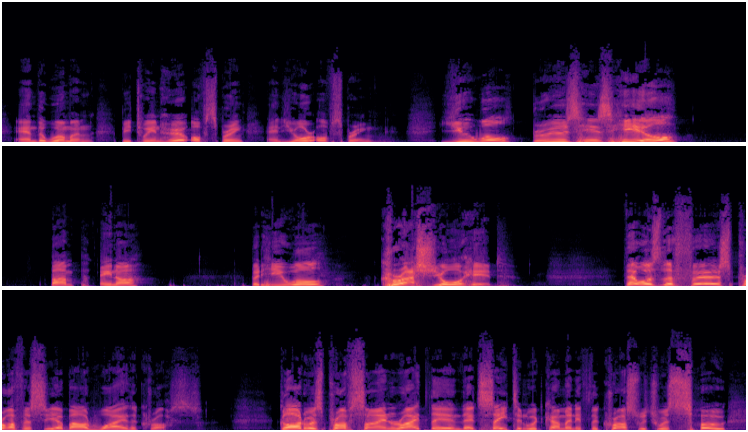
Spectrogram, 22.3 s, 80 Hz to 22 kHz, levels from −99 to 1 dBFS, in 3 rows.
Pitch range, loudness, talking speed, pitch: 160-235 Hz, -30 LUFS, 130 wpm, 190 Hz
